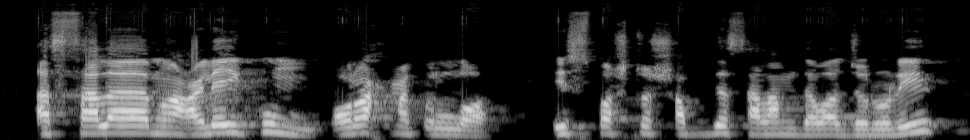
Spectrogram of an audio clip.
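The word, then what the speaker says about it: السلام عليكم ورحمة الله: সালামের উচ্চারণ সঠিকভাবে করা জরুরি। আসসালামু আলাইকুম, সালামু আলাইকুম, আসসালামু আলাইকুম, সালামু আলাইকুম ইত্যাদি বলা গুনাহ। স্পষ্ট করে বলতে হবে আসসালামু আলাইকুম ওয়া রাহমাতুল্লাহ।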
